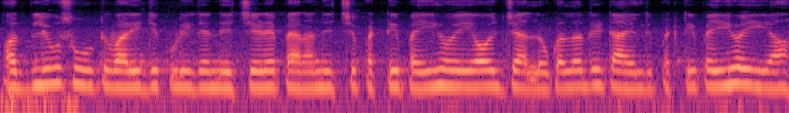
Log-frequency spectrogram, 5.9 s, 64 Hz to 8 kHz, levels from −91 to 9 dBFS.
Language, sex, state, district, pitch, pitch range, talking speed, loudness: Punjabi, female, Punjab, Kapurthala, 195 Hz, 190-200 Hz, 255 wpm, -17 LUFS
